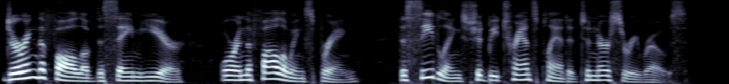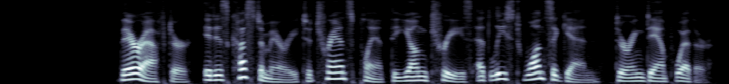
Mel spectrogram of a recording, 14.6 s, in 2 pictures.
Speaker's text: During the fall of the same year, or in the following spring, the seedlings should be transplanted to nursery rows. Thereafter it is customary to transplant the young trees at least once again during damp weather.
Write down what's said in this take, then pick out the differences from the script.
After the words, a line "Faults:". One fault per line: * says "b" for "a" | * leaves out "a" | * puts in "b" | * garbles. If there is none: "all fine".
During the fall of the same year, or in the following spring, the seedlings should be transplanted to nursery rows. Thereafter it is customary to transplant the young trees at least once again during damp weather.
Faults:
all fine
